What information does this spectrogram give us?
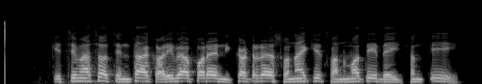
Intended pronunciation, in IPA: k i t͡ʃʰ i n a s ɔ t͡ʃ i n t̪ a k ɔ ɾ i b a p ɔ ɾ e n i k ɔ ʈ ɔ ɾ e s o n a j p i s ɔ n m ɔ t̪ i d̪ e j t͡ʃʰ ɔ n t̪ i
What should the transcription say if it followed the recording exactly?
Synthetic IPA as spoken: k i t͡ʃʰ i m a s ɔ t͡ʃ i n t̪ a k ɔ ɾ i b a p ɔ ɾ e n i k ɔ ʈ ɔ ɾ e s o n a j k i s ɔ n m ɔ t̪ i d̪ e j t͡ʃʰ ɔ n t̪ i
